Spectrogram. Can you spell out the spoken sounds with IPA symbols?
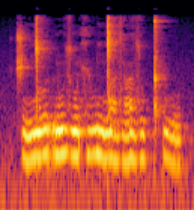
t͡ʃ ɘ ŋ͡ǀ ʊ r ũ z ũ xʲ u ŋ͡ǀ ã z ã z u ǁʰ u

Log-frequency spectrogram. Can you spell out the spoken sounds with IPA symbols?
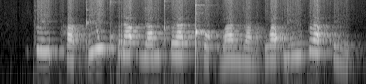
k l iː˥˩ p̚ h a˨˩ k̚ t iː˥˩ w kʰ r a˥˩ ʔ d a˦˥ m kʰ l a˦˥ t̚ kʰ o˨˩ k̚ b a˧ n d a˨˩ n k w a˦˥ ʔ d iː˦˥ p l a˥˩ ʔ h i˨˩ n

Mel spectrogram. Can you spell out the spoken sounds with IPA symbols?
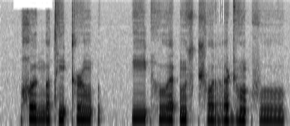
χʷ ɯː ŋ ɤ tʰ ĩ ʔ kʰ ɹ ũ ʔ | iː ʔ h uː ə̯ ʔ ũ s t͡ʃʰ o r ɤ ɖʱ õ ʔ f uː

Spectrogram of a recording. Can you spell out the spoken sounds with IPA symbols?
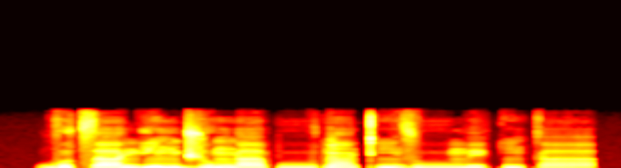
ɡ o˦ t͡s aː˨ ŋ j ĩ˦ m d͡ʒ o˦ ŋ a˨ p uː˨ ɗ ã˦˨ kʼ ĩ˨ z uː˦ m e˨ k ĩ˨ k a˨

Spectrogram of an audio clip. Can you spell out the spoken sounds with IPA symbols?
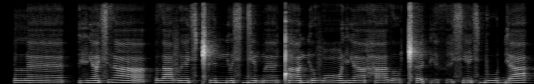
lː ɛ̃ː | vʲ ã sʲ ð ãː | ð a v ẽ sʲ ǁʰ i mʲ ɯ sʲ dʲ ẽ b ɛ̃ː ǃ ã mʲ ɤ v ɔ̃ː vʲ ãː h aː ð ɤ ǁʰ ɛ pʲ ɛ̤ θ e̤ sʲ ẽ sʲ b uː bʲ a

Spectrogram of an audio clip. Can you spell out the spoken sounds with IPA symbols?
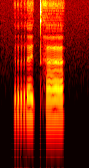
r ə ɪ̯ t̪ʰ ɐ

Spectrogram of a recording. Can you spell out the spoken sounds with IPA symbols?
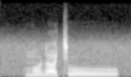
n̪ ɔ̃ ɳ a c oː

